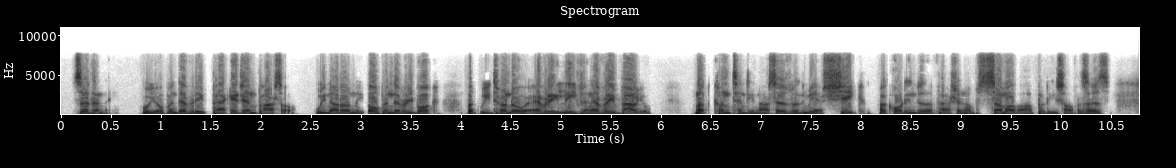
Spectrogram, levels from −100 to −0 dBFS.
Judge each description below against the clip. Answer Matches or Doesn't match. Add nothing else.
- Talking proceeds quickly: Matches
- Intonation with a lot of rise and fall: Doesn't match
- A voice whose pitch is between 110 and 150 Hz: Matches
